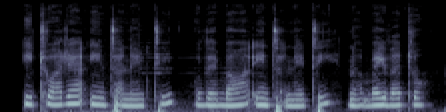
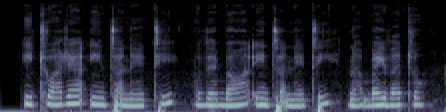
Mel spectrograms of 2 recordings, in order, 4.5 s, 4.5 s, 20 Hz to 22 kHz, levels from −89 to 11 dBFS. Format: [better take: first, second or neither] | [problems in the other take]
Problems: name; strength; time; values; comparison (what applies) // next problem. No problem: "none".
second | noise reduction (neural mask model DeepFilterNet 3)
